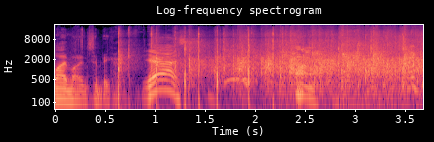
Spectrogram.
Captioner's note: audience applauding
